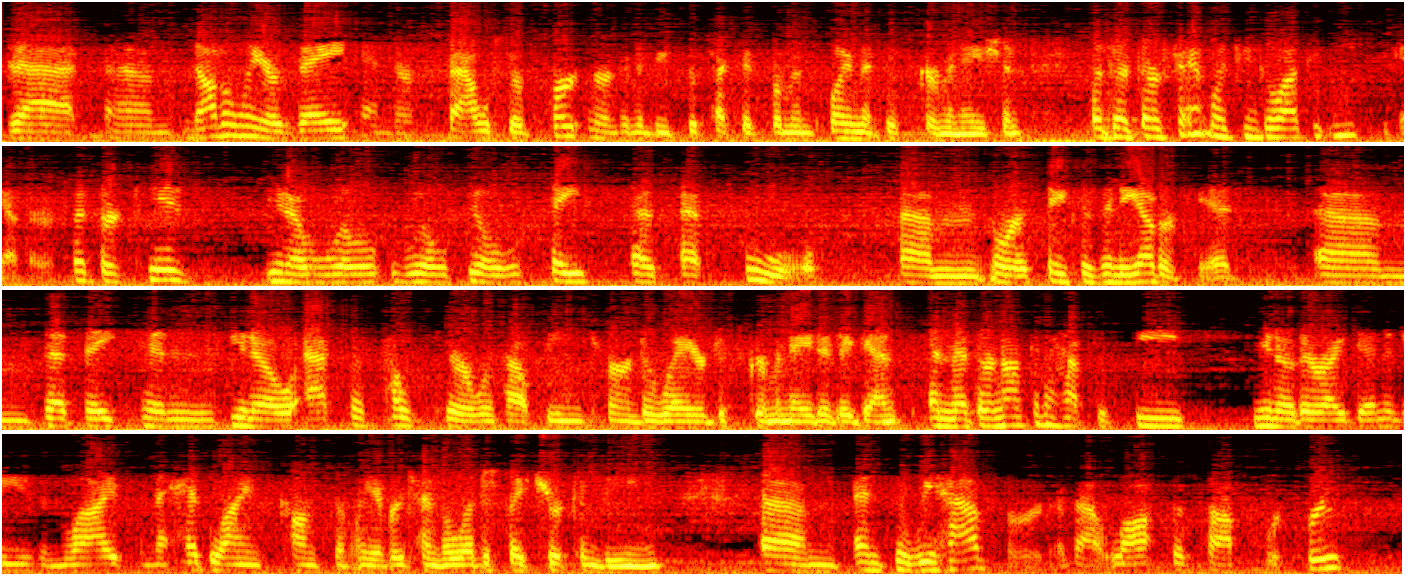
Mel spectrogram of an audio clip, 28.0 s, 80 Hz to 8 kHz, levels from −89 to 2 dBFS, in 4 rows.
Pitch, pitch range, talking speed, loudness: 155 Hz, 140-170 Hz, 210 wpm, -19 LUFS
